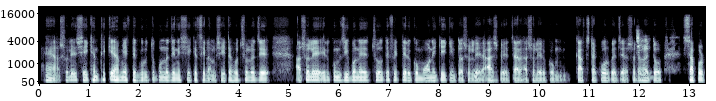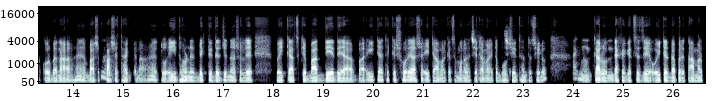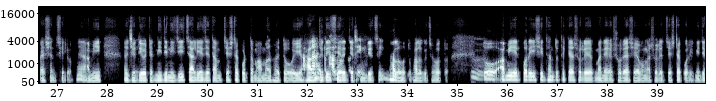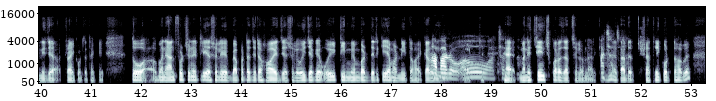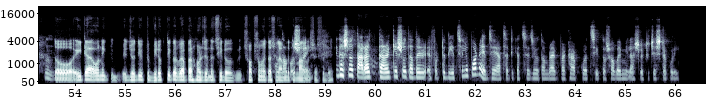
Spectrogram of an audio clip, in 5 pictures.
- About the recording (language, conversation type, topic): Bengali, podcast, শেখার পথে কোনো বড় ব্যর্থতা থেকে তুমি কী শিখেছ?
- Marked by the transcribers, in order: other background noise; in English: "unfortunately"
